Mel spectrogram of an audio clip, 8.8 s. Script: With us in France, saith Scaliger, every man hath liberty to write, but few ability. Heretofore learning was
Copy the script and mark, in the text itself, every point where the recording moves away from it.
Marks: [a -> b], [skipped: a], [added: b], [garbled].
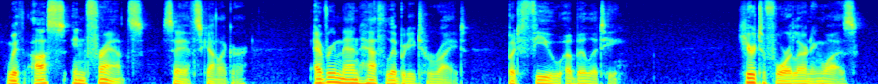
With us in France, saith Scaliger, every man hath liberty to write, but few ability. Heretofore learning was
